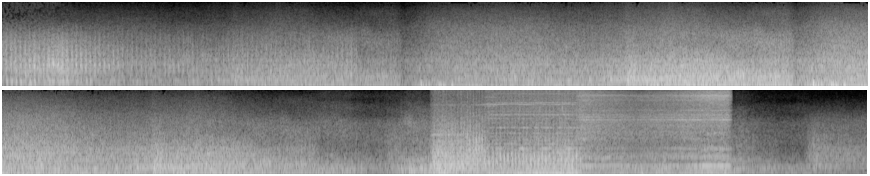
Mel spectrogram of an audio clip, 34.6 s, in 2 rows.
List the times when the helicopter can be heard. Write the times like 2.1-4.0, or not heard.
0.0-7.2, 25.9-31.9.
